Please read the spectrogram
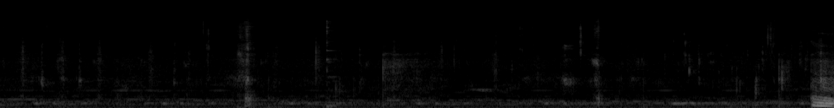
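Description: Faint sounds of a person chewing and eating soup, with scattered small clicks and one louder click about two and a half seconds in.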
